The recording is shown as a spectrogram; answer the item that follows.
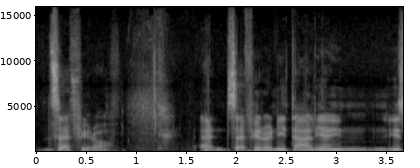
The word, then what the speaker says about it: Zefiro: burning the Z for Zefiro, second stage, and now about to switch on the Z9, Zefiro 9. My pronunciation is probably a bit wrong. I think it's Zefiro in Italian. Zefiro.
